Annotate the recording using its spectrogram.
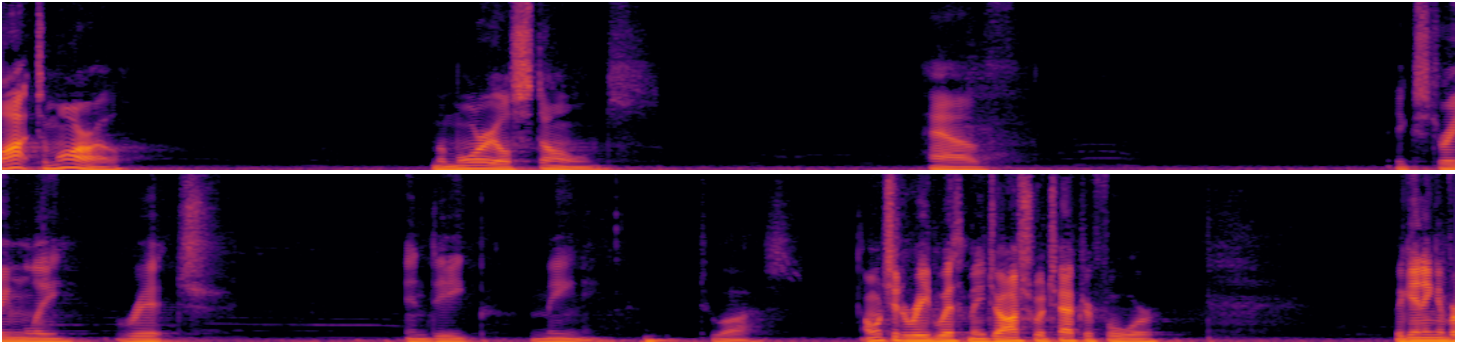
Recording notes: Preached at the Marietta, OK Church of Christ on Sunday, May 29, 2022.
